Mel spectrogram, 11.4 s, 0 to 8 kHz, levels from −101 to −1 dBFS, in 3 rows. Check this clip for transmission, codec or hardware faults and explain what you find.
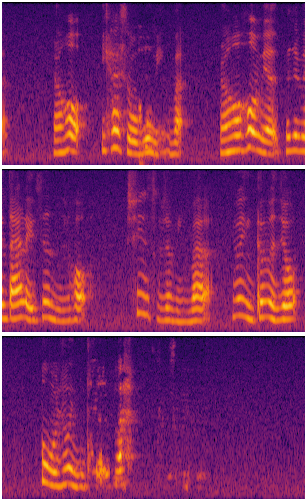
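Yes, two echo-related faults appear where the far end talks over this speech.

Other side's voice leaking through, at 1.70–1.82, 8.72–8.87 and 9.52–10.08 s: a faint second voice about 15, 30 and 25 dB down, likely residual loudspeaker echo, showing as stray harmonic traces on a spectrogram.

Speech suppressed in double talk, at 1.77–1.91 s and 8.73–9.08 s: the voice sags a few dB, then about 20 dB, likely the echo canceller ducking both sides, seen as waveform envelope dips.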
